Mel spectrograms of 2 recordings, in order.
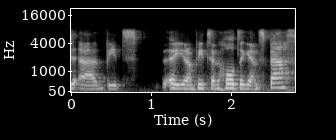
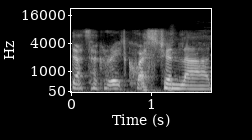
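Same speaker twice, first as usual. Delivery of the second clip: put-on pirate captain voice. Repeating an earlier reply to a question: pirate voice. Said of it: "you couldn't hear my pirate voice".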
